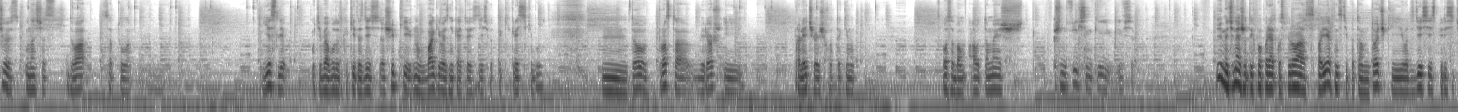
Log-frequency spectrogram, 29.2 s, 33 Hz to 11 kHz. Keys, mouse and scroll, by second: 1.6 typing, 14.2 click, 28.5 click.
